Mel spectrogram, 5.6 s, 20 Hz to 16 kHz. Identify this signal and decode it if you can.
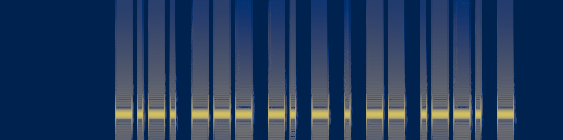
Morse code, heard as a keyed tone, about 22 wpm, 700 Hz. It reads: CONTEMPT
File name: practice / 22wpm / Eight Letter Words - 22wpm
